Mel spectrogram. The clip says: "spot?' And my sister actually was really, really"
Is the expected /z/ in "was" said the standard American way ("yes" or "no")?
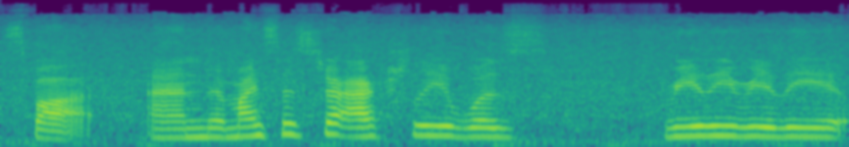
yes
